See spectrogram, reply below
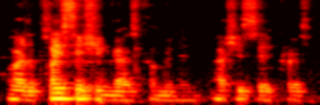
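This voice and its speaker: A man's voice: on the low side, steady tone, fast talker, slightly rough. A man hosting a casual podcast chat, rambling with many fillers and restarts. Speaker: podcast host.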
